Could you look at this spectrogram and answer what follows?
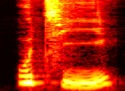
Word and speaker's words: outil: Cependant, gentille et outille, au singulier comme au pluriel, se prononcent i et non il.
